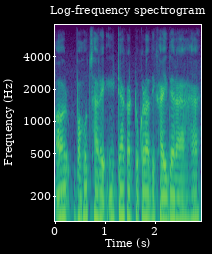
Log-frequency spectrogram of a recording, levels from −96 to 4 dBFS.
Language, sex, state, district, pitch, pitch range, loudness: Hindi, male, Jharkhand, Garhwa, 105 Hz, 100-110 Hz, -20 LUFS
